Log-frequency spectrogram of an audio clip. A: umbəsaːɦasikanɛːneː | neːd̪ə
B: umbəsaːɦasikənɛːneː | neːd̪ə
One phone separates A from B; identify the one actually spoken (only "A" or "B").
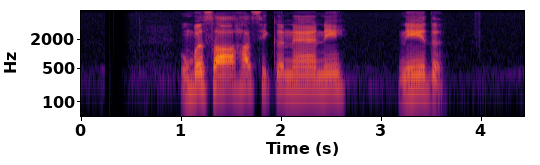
B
